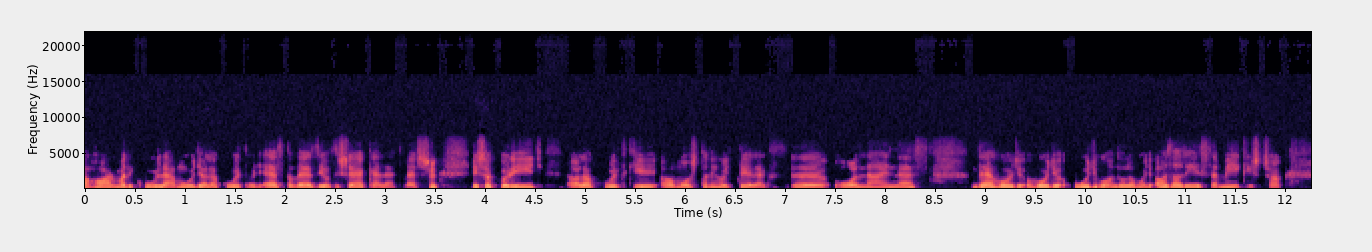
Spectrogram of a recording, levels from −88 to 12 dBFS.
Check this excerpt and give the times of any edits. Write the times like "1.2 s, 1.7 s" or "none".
none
